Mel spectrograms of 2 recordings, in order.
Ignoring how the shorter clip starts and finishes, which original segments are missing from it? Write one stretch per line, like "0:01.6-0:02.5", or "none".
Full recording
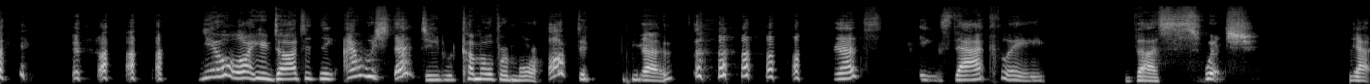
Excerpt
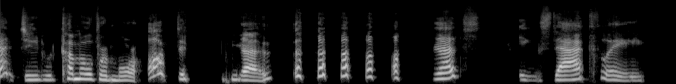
none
